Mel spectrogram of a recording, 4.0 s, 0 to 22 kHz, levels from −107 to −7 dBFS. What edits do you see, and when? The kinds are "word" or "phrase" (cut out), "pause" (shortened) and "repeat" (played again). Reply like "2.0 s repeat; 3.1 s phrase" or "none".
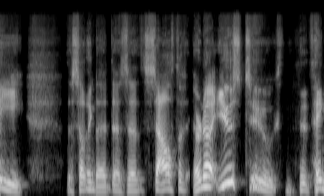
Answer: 1.2 s word; 2.4 s word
